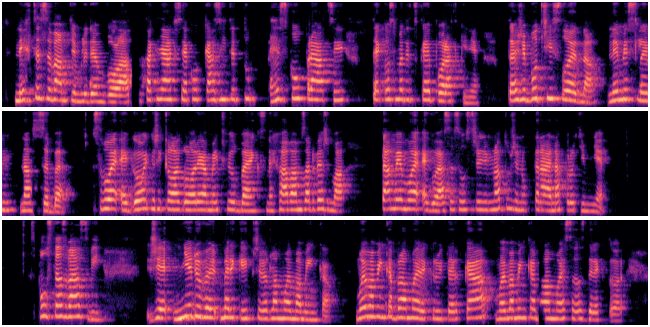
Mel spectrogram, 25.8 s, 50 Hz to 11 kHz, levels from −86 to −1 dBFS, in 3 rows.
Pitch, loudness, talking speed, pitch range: 265 Hz, -17 LUFS, 160 wpm, 240-290 Hz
